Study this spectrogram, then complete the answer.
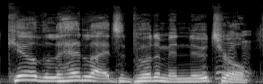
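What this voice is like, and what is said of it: Imitates another person's voice. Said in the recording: “I'm going to do my Beck imitation,”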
